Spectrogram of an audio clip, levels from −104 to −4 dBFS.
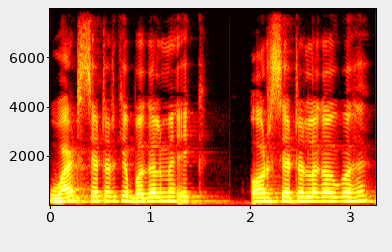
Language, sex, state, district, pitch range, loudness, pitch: Hindi, male, Jharkhand, Deoghar, 160-180 Hz, -16 LUFS, 175 Hz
